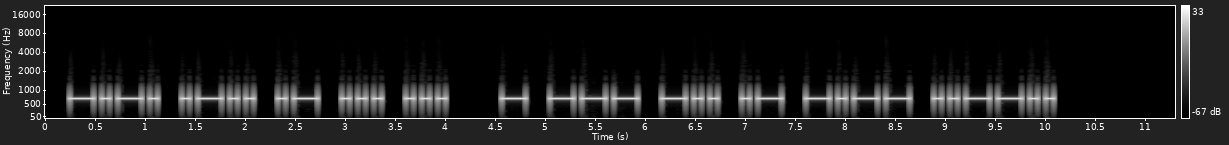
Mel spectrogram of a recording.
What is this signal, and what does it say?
Morse code, heard as a keyed tone, about 15 wpm, 700 Hz. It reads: CLASS TODAY?
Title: Sentences from Top 1000 Words - Review Part 6 - 15wpm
